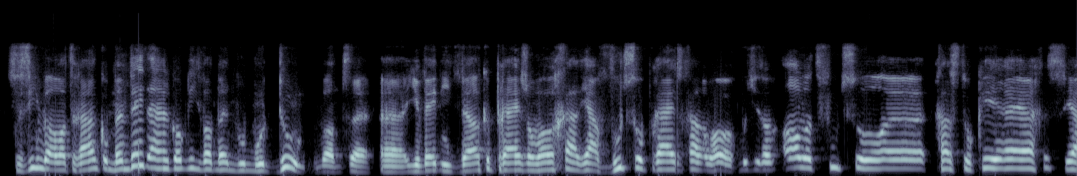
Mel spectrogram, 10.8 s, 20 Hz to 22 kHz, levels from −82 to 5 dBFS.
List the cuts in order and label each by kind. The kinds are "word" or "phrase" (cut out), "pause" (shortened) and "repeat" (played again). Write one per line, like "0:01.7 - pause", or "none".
0:03.7 - pause
0:09.3 - pause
